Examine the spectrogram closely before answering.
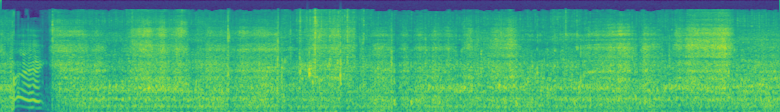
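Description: A motorcycle engine chugs and revs loudly close by.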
